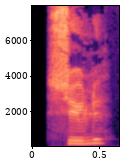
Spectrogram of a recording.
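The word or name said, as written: SØLLE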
